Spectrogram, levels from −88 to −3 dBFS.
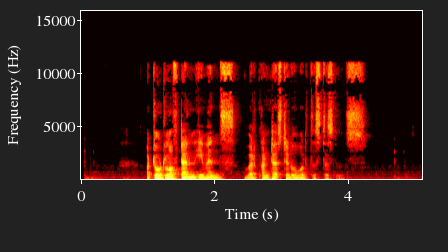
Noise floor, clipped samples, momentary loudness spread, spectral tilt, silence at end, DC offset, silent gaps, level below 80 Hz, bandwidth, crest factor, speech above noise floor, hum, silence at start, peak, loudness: -59 dBFS; under 0.1%; 13 LU; -4.5 dB/octave; 0.9 s; under 0.1%; none; -50 dBFS; 11.5 kHz; 24 dB; 36 dB; none; 1 s; -2 dBFS; -24 LUFS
